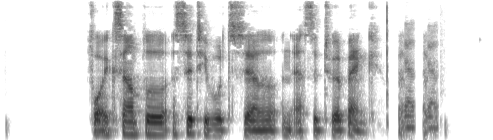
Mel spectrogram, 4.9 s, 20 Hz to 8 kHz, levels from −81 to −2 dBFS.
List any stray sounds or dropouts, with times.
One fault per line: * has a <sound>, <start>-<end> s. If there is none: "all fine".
* has a laugh, 4.0-4.4 s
